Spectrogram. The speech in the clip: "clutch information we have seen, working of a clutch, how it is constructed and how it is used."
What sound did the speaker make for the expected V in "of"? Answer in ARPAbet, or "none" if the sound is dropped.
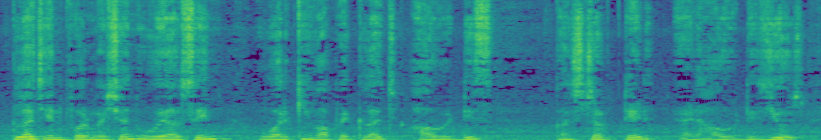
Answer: P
